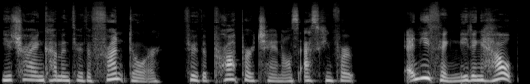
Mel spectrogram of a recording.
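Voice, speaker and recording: A woman playing an earnest, weary and conscientious young administrator in a video game, speaking in a measured, serious, sometimes hesitant way. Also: fairly low pitch, lively intonation, dry recording, studio quality. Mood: troubled, frustrated. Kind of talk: naturalistic video game voice acting.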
